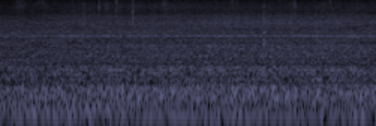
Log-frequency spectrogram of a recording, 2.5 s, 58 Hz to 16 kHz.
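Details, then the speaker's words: Gentleman Janitor GJ-5 coal stoker burning rice coal after about an hour and a half, fitted with the motor from a New Old Stock stoker: even, low hum with no knocking; runs cool and smooth, where the previous motor vibrated. "is nice and cool nice and smooth the other one it was actually vibrating"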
